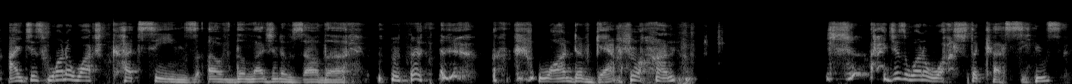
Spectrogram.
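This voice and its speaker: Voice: mid-range voice, fairly bright tone, slightly rough, highs cut off. A live streamer chatting casually in a rambling, giggly way and swearing freely. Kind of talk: casual livestream chat.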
